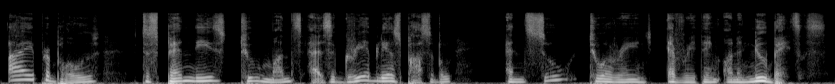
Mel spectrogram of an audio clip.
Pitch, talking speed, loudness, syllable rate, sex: 130 Hz, 145 wpm, -22 LUFS, 4.9 syllables/s, male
